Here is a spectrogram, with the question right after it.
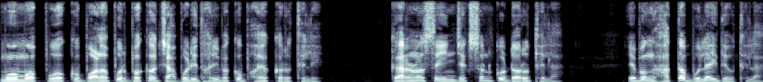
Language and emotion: Odia, fearful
